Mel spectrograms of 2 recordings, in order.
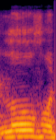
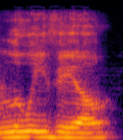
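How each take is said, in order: First: The name is said the local way. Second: The name is said the outsider way. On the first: The speaker calls it right. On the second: The speaker calls it wrong.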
